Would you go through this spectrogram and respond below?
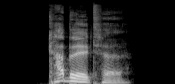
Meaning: inflection of kabbeln: 1. first/third-person singular preterite 2. first/third-person singular subjunctive II
- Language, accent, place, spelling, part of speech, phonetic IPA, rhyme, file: German, Germany, Berlin, kabbelte, verb, [ˈkabl̩tə], -abl̩tə, De-kabbelte.ogg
